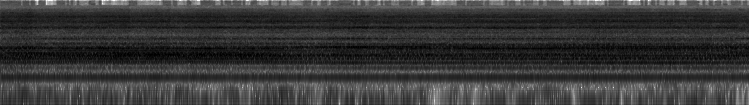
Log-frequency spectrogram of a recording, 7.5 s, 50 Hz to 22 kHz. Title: Pool pump loud noise screeching Pentair SuperFlo VS 1.5 HP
